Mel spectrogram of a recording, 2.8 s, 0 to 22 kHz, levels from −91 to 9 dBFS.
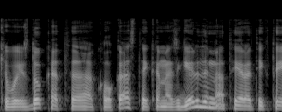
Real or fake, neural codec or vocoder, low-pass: real; none; 10.8 kHz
